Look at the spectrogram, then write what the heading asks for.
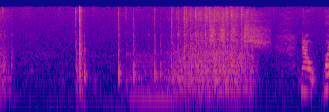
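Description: A sewing machine stitches a lined waistcoat in short bursts, a fast whirring rattle building and stopping between taps and handling noises, close and moderately loud.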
